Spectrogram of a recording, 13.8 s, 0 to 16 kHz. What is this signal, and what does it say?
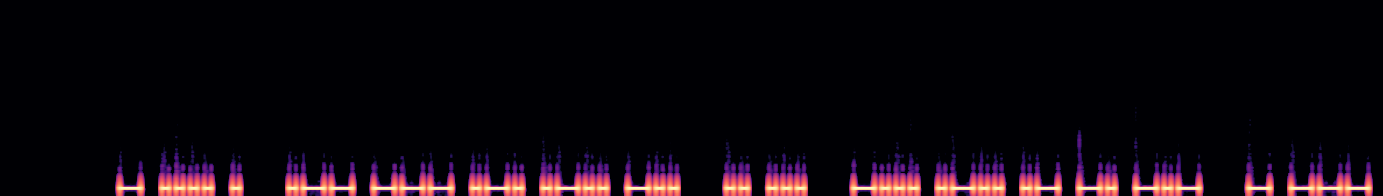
Morse code, heard as a keyed tone, about 17 wpm, 700 Hz. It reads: THE WORLD IS BLANK TO
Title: Sentences from Top 1500 Words 17wpm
